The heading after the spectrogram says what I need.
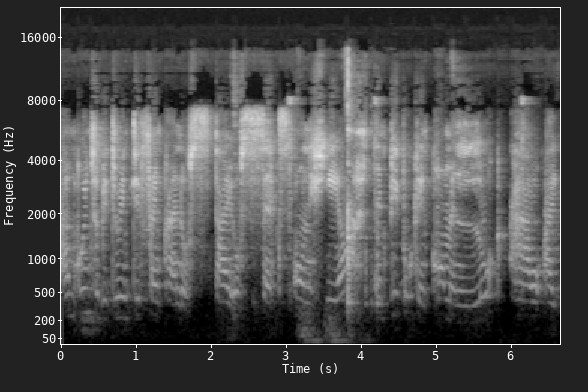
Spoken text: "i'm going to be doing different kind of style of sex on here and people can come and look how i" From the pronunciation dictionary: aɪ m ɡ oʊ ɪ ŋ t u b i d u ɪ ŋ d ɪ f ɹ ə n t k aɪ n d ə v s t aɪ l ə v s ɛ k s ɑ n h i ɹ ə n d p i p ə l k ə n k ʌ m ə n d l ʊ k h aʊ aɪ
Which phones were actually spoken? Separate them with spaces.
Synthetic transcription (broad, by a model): aɪ m ɡ oʊ ɪ ŋ t u b i d u ɪ ŋ d ɪ f ɹ ə n t k aɪ n d ə v s t aɪ l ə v s ɛ k s ɑ n h i ɹ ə n p i p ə l k ə n k ʌ m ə n l ʊ k h aʊ aɪ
